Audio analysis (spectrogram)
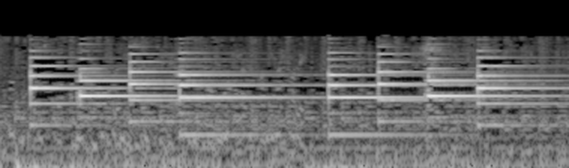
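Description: A bright electronic chime plays two four-note phrases, each tone ringing and fading into the next, with a short pause between phrases. No one speaks over it.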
